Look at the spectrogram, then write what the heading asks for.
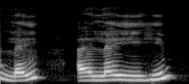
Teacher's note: यहाँ पर हमें गैरिल मग़दूबी अलैहिम, या साकिन से पहले ज़बर है तो या लीन होगा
